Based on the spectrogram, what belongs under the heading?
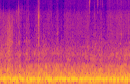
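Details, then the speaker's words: Renault Kwid, driving: steady low drone from a front wheel over road rumble, with the steering shaking; front wheel noise, cause still to be found. "Ó a zoada que tá nessa roda dianteira. Olha a direção chega tá"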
